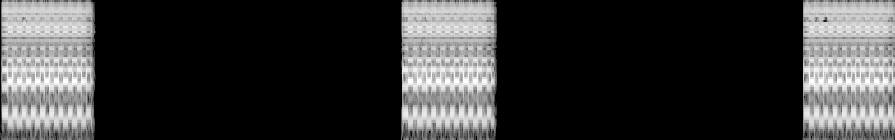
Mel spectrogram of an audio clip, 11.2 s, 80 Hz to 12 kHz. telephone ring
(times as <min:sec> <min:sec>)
0:00.0 0:01.2, 0:05.0 0:06.2, 0:10.0 0:11.1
